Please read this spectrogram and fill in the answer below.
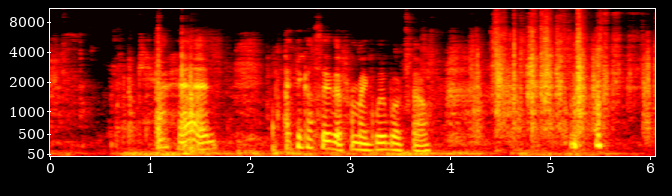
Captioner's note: laughs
